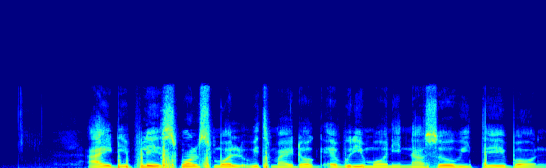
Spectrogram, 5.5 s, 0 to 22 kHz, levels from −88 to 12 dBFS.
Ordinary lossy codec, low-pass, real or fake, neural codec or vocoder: AAC, 64 kbps; 10.8 kHz; real; none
